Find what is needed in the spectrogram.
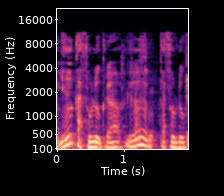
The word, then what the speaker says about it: Cthulhu: Entonces me he puesto ahí con Howard Philip, que ya pues en el instituto, sobre todo, jugando a la llamada de Cthulhu, Chulu, Cthulhu, cada uno como lo pronuncia. – Cthulhu digo yo. Cthulhu, yo digo Cthulhu.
